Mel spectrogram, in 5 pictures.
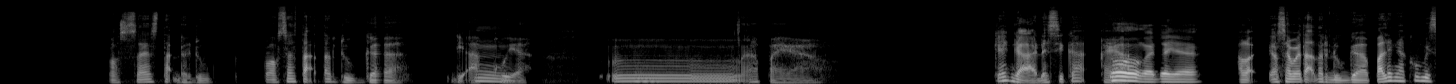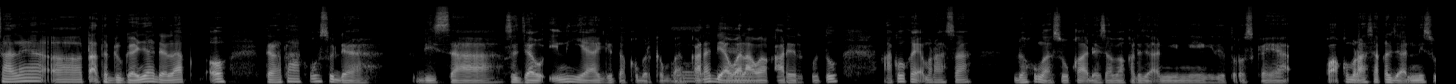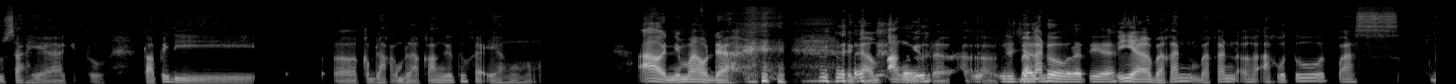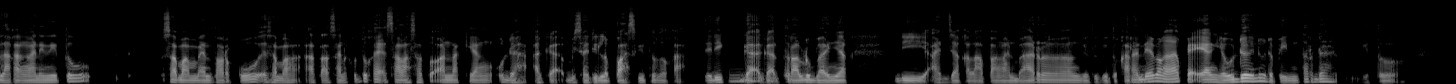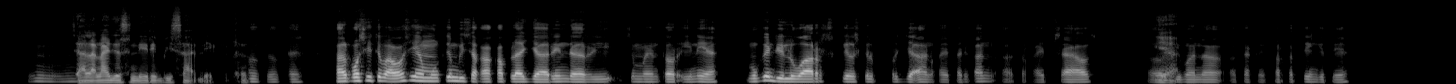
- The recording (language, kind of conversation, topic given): Indonesian, podcast, Bagaimana cara Anda menjaga hubungan baik dengan mentor?
- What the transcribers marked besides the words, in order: tapping; drawn out: "Mmm"; chuckle; in English: "skill-skill"; in English: "sales"; in English: "marketing"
